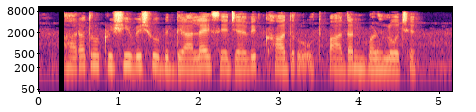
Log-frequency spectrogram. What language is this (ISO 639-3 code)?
mai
